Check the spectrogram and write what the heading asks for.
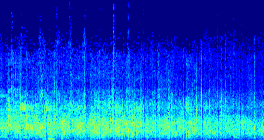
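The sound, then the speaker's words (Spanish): A crowd applauds loudly and steadily to welcome a singer-songwriter, a dense wash of many hands clapping that holds at an even level for about five seconds without pause or speech. “Con ese mismo aplauso le vamos a dar la bienvenida”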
